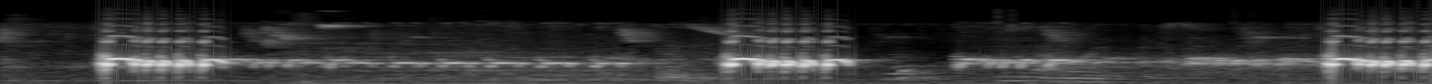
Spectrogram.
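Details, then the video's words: Vigorous local zebra dove whose song serves to encourage other doves to sing. Bright clipped bursts of notes open each phrase, then give way to long, soft, even trills. The pattern repeats roughly every three seconds. "PANCINGAN PERKUTUT LOKAL SUPER GACOR UNTUK PANCINGAN PERKUTUT AGAR CEPAT BUNYI"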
